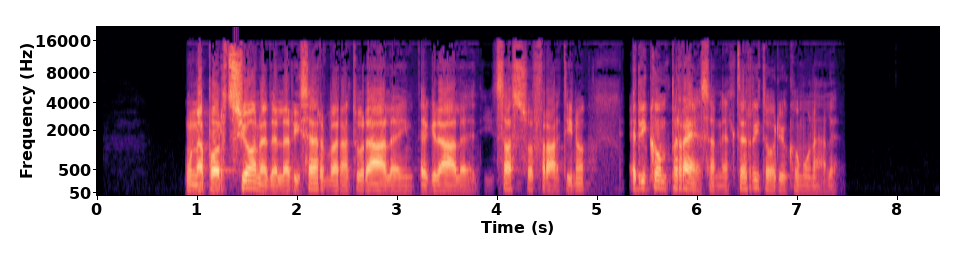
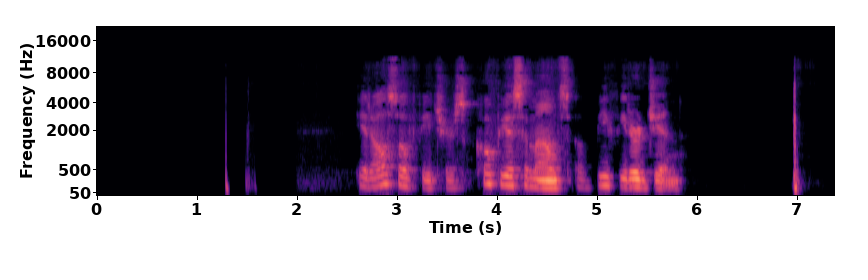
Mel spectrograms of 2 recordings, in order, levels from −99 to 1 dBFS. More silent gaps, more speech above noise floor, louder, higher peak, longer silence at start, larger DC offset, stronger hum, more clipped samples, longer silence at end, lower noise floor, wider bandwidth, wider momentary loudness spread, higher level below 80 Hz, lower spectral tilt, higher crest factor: second, none vs 1.32-1.48 s, 1.59-1.98 s, 6.04-6.08 s, 6.14-6.83 s, 6.89-6.93 s; first, 70 dB vs 47 dB; first, -17 LUFS vs -36 LUFS; first, 0 dBFS vs -18 dBFS; second, 0.9 s vs 1.3 s; neither; neither; neither; first, 1.05 s vs 0.35 s; first, -88 dBFS vs -82 dBFS; first, 16.5 kHz vs 11.5 kHz; about the same, 15 LU vs 15 LU; first, -58 dBFS vs -78 dBFS; second, -2 dB/octave vs -5 dB/octave; about the same, 18 dB vs 22 dB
